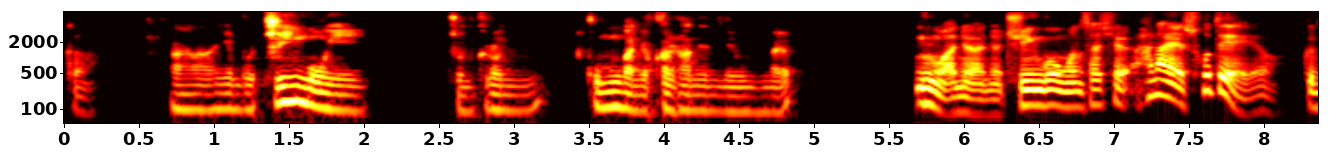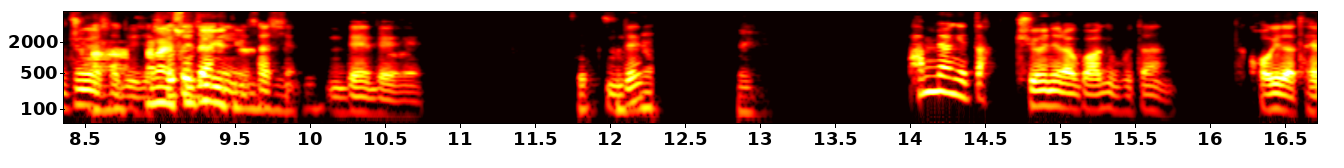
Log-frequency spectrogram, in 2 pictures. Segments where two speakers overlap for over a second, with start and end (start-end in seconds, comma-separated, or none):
8.5-10.0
